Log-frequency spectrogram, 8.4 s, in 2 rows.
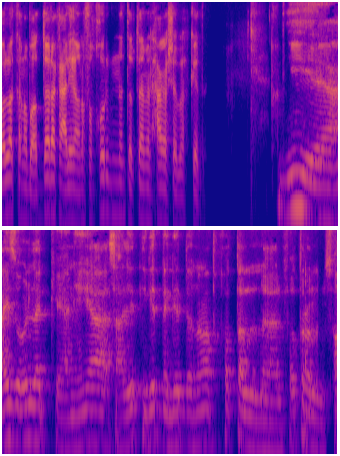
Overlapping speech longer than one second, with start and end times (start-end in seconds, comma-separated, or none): none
